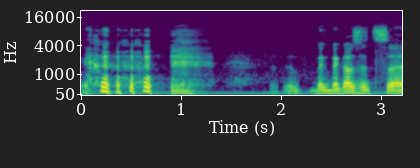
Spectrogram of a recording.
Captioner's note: laughing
